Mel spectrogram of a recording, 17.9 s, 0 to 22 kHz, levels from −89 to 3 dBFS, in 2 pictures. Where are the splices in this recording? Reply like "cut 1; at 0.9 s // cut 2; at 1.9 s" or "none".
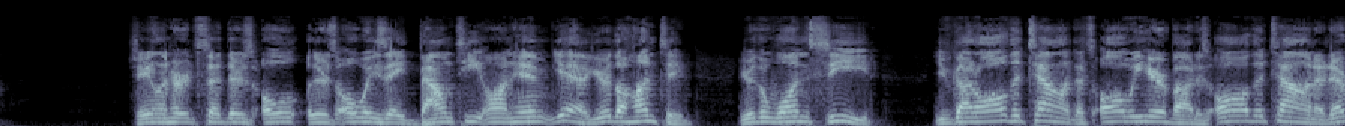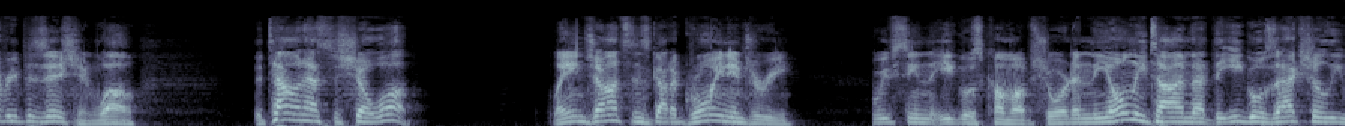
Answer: cut 1; at 12.5 s // cut 2; at 14.8 s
